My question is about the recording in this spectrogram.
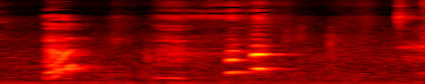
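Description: Short, high excited vocal sounds from a person: a quick rising squeal about a quarter second in, then a few brief yelps or giggles around the one-second mark.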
